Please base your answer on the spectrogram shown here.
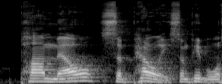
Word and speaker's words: sapele: What this is called, and people pronounce it different ways, okay? It is called Pomelle Sapele.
